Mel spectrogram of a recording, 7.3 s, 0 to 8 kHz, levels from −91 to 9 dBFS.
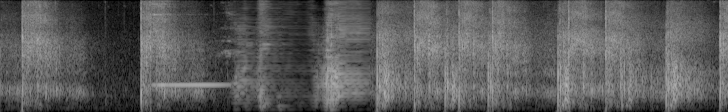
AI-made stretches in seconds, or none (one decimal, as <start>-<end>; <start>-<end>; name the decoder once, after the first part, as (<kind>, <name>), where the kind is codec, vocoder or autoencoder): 2.3-3.7 (vocoder, HiFi-GAN)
